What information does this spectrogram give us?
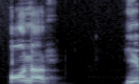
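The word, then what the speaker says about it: honour: है ऑनेस्ट मतलब ईमानदार ऑनर यह भी एच यहां पर साइलेंट है ओनर का मतलब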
